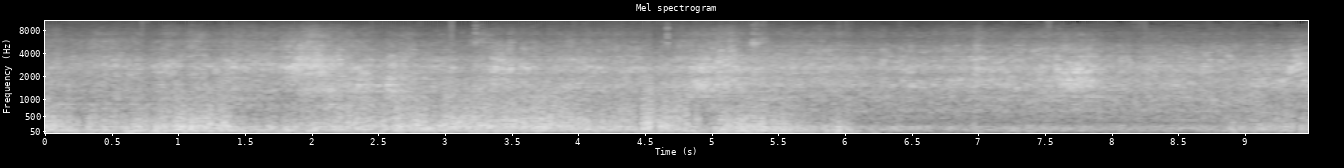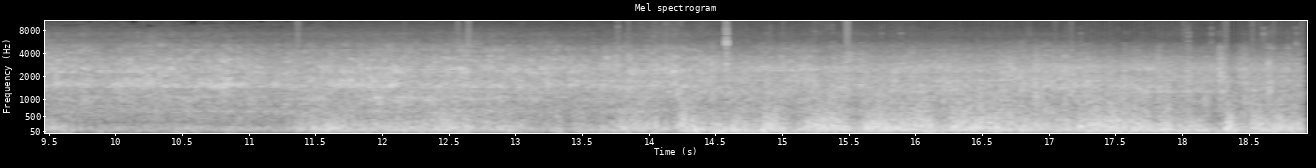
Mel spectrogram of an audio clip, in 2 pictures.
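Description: LNER A4 Pacific 60019 Bittern, a three-cylinder steam locomotive, hauling a passenger train at speed: a steady roar of exhaust and running train noise that eases off in the middle and builds again near the end.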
